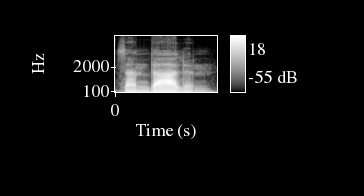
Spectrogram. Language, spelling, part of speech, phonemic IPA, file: German, Sandalen, noun, /zanˈdaːlən/, De-Sandalen.ogg
- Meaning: plural of Sandale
